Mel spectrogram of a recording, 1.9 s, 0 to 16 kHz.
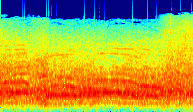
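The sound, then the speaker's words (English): A baseball crowd of about 26,000 at Kauffman Stadium stands and chants in loud, sustained unison, a dense roar of many voices that holds steady throughout. “26,477 at Kauffman Stadium. Standing and chanting and clapping and willing.”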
